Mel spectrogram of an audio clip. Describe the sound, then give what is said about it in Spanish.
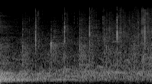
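A handful of scattered hand claps, irregular and fairly soft, ring out over a steady murmur of voices, with no clear rhythm. “No aplauda eso.”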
